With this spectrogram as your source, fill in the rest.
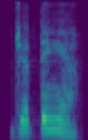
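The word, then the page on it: Ja Tem Ia: patua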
